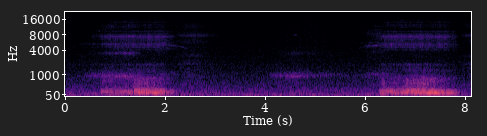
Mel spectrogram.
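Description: Loud, deep rattling snores on each breath in, about five seconds apart, with quiet breathing out between: snoring.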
